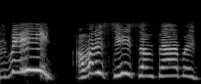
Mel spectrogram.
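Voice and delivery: high, loud eager squeal; excited viewer. Retold or imitated. Reading chat from Laura, an excited fan. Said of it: "Laura goes".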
